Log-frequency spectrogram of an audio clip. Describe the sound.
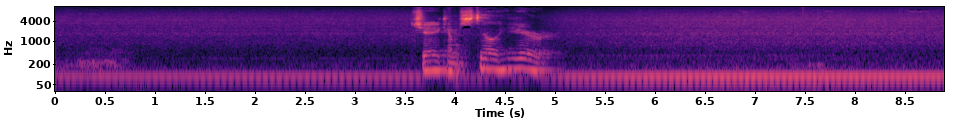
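A lawn mower engine drones steadily throughout with a low, even hum, briefly joined by a person speaking a few words over it before the motor continues alone, slightly louder.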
